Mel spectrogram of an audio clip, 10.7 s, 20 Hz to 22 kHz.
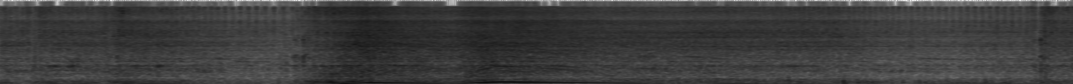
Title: Volvo 940 B230FK 0.8-1.0BAR rough idle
